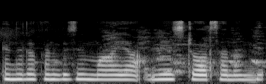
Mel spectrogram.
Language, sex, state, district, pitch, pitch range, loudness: Telugu, female, Andhra Pradesh, Sri Satya Sai, 225 Hz, 220-235 Hz, -14 LUFS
